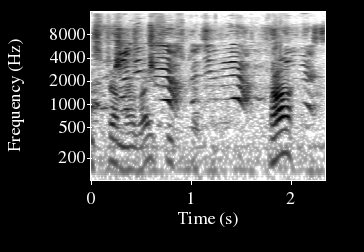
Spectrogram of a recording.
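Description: Children's voices calling out: several short, high calls, the loudest near the end.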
